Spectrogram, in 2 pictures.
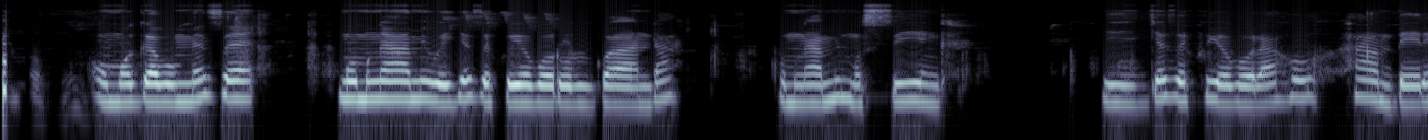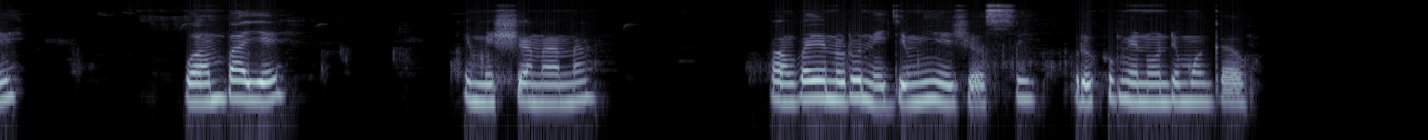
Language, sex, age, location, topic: Kinyarwanda, female, 18-24, Musanze, government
